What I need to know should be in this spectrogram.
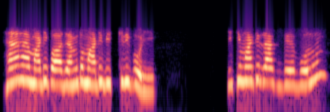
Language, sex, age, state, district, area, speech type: Bengali, female, 30-45, West Bengal, Darjeeling, urban, conversation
